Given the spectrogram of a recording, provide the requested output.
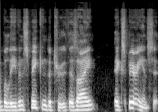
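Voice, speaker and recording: This very clean recording has a silent background and a man with a normal speaking voice. He talks at a moderate pace and a fairly high pitch, with ordinary pitch variation. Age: 60s. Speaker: concert musician and experiencer. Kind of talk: casual chat.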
